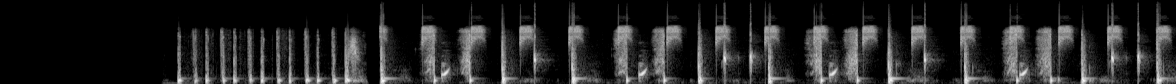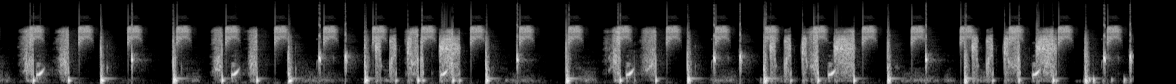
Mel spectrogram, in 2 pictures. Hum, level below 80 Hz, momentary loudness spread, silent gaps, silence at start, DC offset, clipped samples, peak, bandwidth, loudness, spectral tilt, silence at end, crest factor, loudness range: none; -34 dBFS; 7 LU; 3.68-3.78 s; 1.8 s; under 0.1%; 0.4%; 0 dBFS; 18.5 kHz; -14 LUFS; -4 dB/octave; 0.45 s; 14 dB; 3 LU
